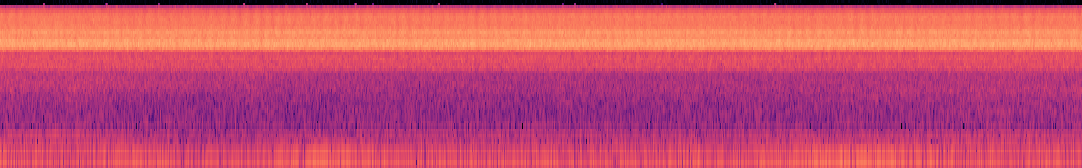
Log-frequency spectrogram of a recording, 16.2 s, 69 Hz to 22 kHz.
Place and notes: {
  "title": "Parque Vale do Silêncio, Lisbon, Portugal - Summer cicadas",
  "date": "2013-08-20 11:43:00",
  "description": "High volume cicadas on the park, Church-audio binaurals + zoom H4n",
  "latitude": "38.77",
  "longitude": "-9.12",
  "altitude": "83",
  "timezone": "Europe/Lisbon"
}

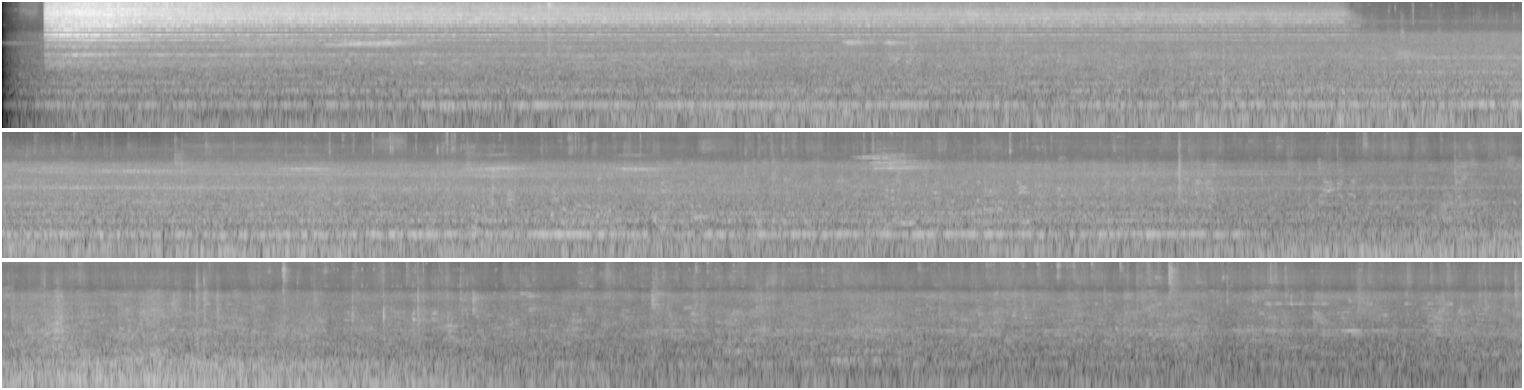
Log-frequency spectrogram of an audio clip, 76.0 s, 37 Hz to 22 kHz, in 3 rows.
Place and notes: {
  "title": "臺中火車站, Taichung City - walking in the Station",
  "date": "2017-04-29 12:49:00",
  "description": "In the station platform, From the station platform to the station hall",
  "latitude": "24.14",
  "longitude": "120.69",
  "altitude": "80",
  "timezone": "Asia/Taipei"
}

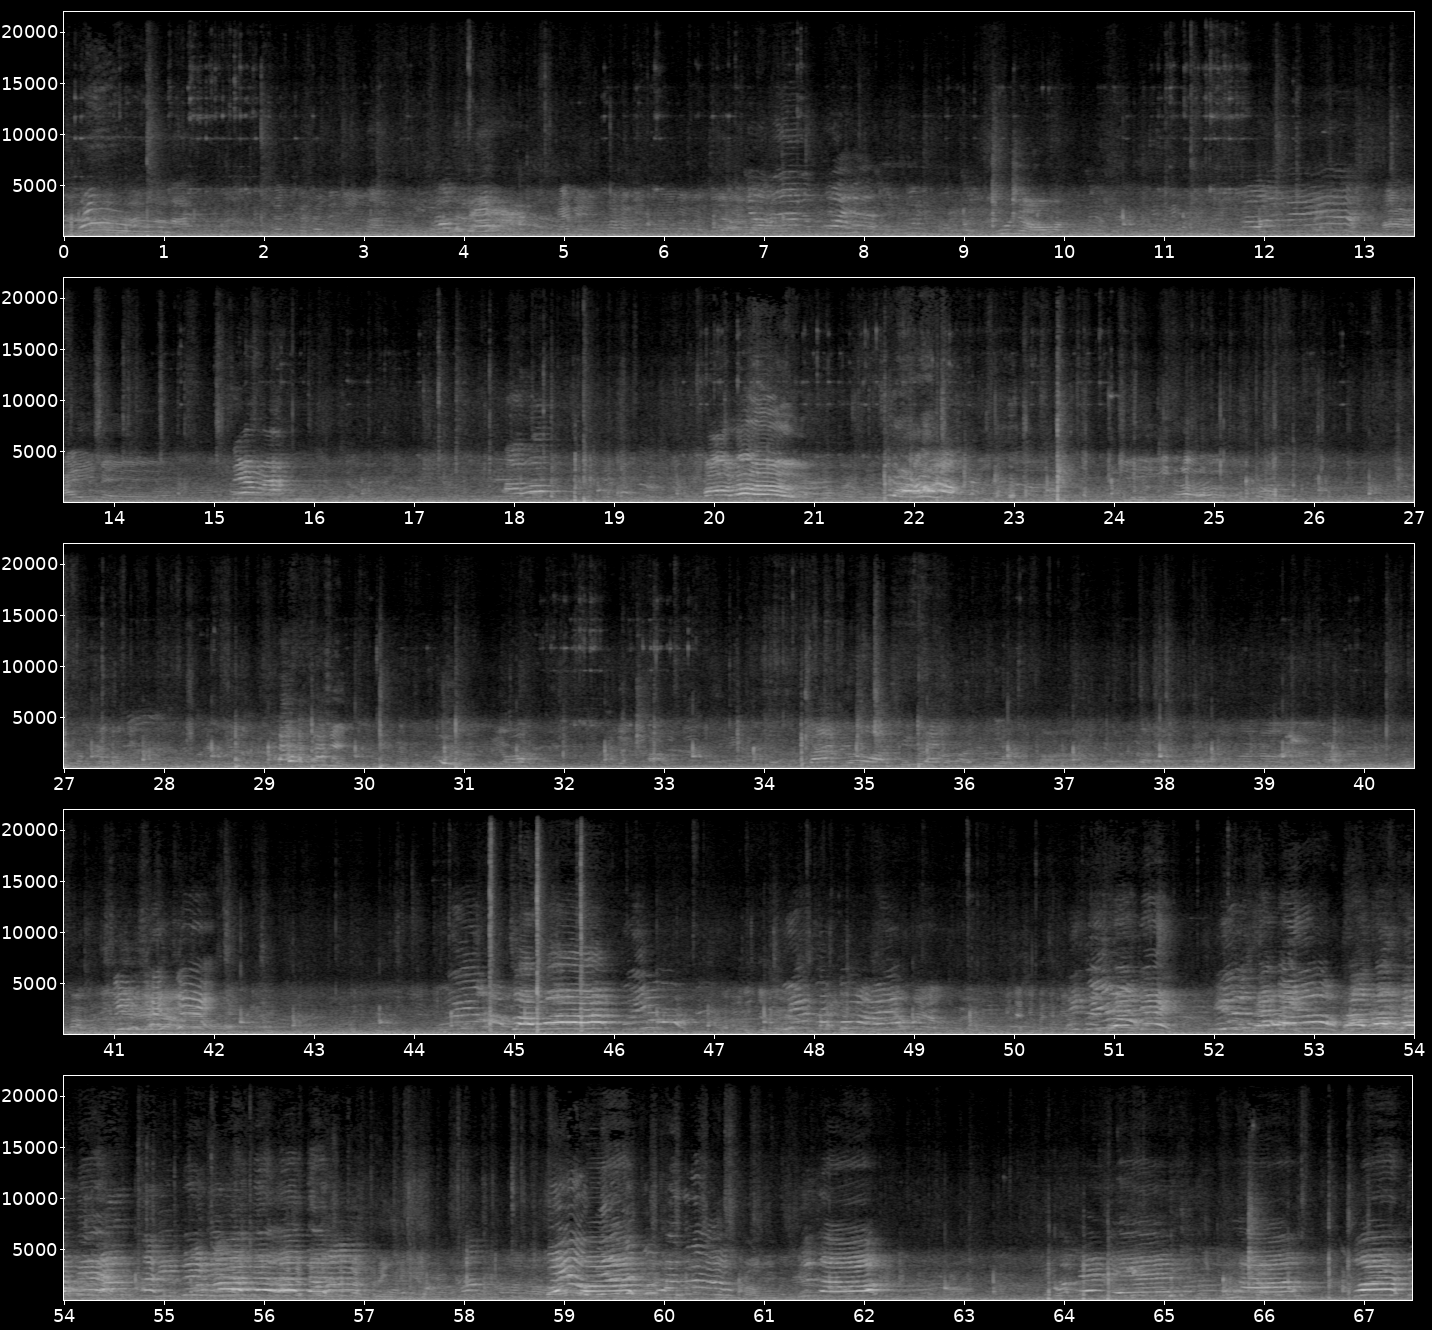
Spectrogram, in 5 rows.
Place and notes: {
  "title": "石雕公園, 板橋區, New Taipei City - Many elderly and children",
  "date": "2015-07-29 17:22:00",
  "description": "Many elderly and children, in the Park",
  "latitude": "25.03",
  "longitude": "121.47",
  "altitude": "11",
  "timezone": "Asia/Taipei"
}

